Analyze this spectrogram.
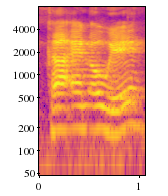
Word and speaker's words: know: itu bedak ya jadi talk bacanya to ask bacanya ask kemudian k n o w q n o w i know bacanya bukan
